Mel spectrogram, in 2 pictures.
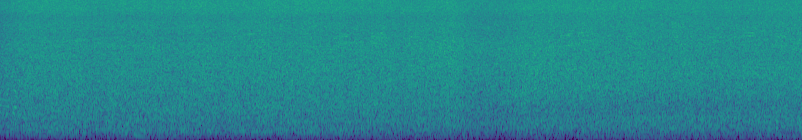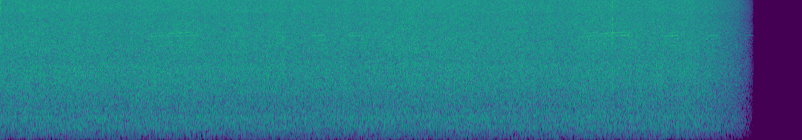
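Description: River rapids rushing steadily over rock, one even wash of water noise that stops abruptly near the end.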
